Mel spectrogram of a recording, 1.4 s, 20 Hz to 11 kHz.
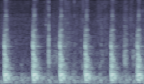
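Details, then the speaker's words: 2000 Chrysler 300M, under car at right spindle: sharp hollow clunks about four a second as the loose sway bar link is rocked by hand, the knock heard over bumps. "so this is the actual sound that you hear when you go over bumps you hear that and that's caused by a loose uh or a uh yeah a loose sway bar link"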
